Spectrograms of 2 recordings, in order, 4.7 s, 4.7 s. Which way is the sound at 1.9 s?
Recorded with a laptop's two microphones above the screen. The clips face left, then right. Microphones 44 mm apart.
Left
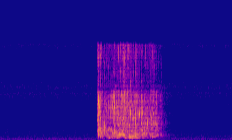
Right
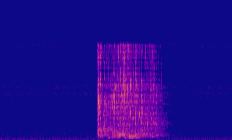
45° left (ahead or behind).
